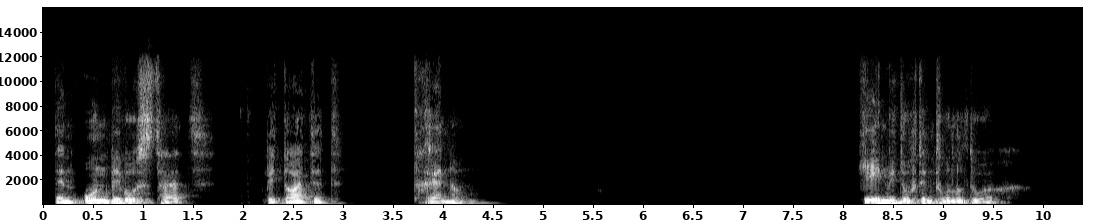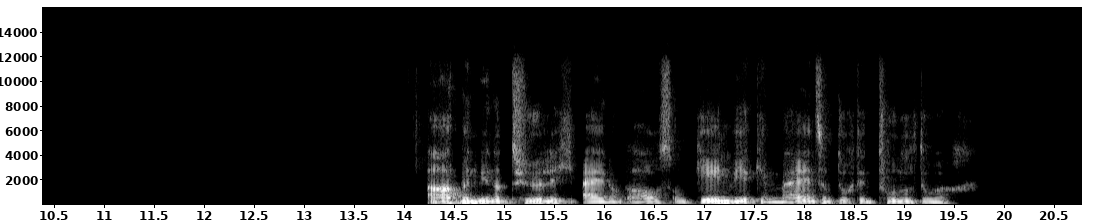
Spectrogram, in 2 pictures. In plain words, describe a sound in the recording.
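A young man speaks calmly and slowly into a microphone over an online call, with long pauses.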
